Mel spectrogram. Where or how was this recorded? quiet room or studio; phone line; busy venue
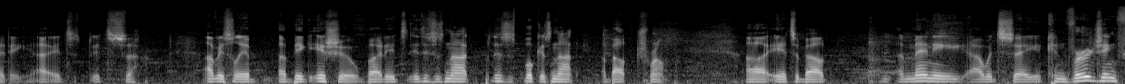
busy venue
